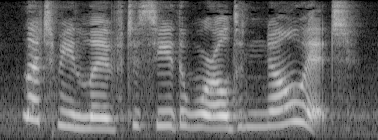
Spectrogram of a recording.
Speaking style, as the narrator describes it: pleaded Leo

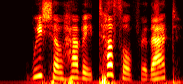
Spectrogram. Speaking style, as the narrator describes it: shrieked the troll

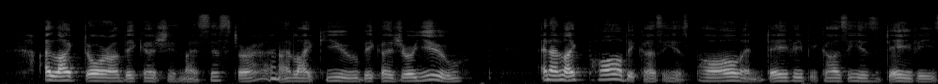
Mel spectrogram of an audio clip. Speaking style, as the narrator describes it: said Anne gaily

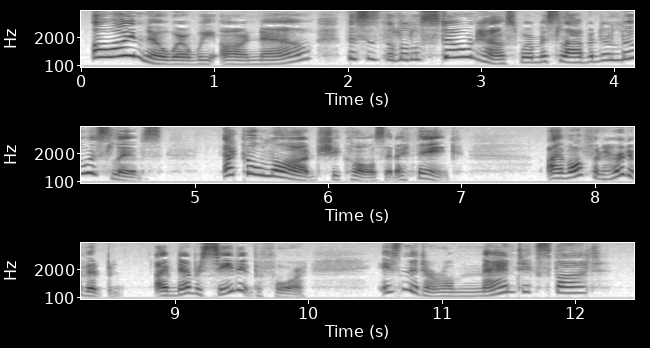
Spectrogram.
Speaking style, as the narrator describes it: Diana exclaimed

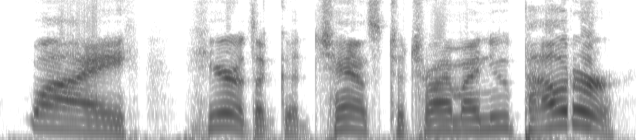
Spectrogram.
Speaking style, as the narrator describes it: said she eagerly

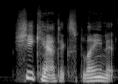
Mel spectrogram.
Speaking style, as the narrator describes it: said the Gryphon hastily

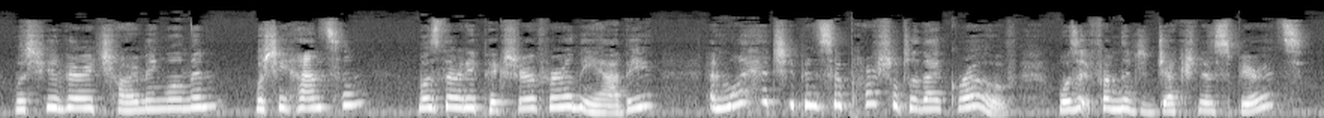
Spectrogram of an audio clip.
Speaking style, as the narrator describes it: Were questions now eagerly poured forth

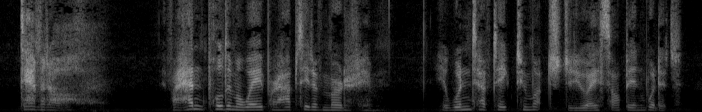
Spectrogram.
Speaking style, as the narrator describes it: whispered Ivan to Alyosha

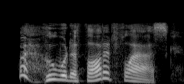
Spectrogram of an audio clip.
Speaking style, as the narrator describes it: cried Stubb

